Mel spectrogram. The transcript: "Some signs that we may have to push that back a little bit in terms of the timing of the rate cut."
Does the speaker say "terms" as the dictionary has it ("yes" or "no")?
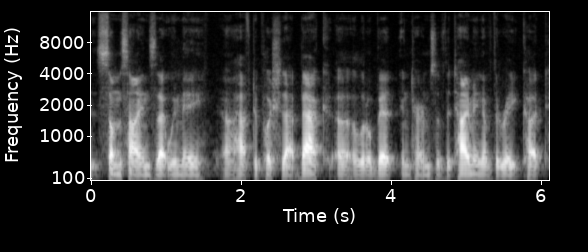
yes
